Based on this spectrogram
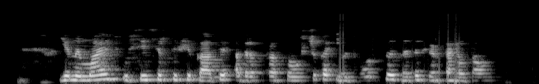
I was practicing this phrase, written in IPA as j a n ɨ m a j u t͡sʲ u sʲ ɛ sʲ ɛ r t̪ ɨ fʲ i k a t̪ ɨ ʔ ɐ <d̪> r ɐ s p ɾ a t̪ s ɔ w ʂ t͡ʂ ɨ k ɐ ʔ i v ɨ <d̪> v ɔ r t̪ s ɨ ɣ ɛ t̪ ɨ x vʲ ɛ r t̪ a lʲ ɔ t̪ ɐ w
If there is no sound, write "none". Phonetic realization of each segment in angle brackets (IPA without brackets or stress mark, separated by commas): d̪, t̪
